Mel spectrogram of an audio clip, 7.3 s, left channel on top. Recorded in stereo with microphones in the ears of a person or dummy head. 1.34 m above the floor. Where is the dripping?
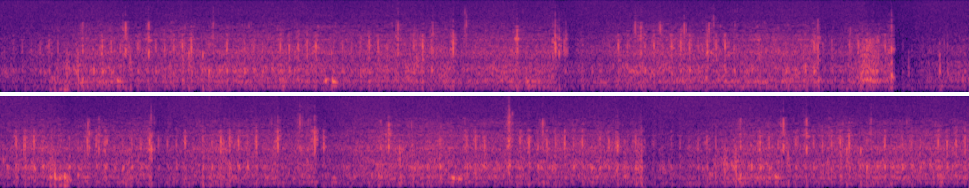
I don't hear dripping.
